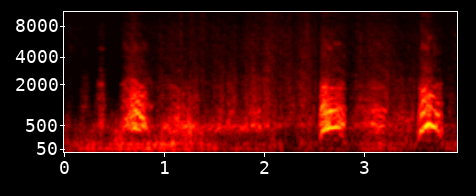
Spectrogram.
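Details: Puppies in an AI-generated scene of play with baby rabbits on green grass give short, high yappy barks with brief whimpering notes in between.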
